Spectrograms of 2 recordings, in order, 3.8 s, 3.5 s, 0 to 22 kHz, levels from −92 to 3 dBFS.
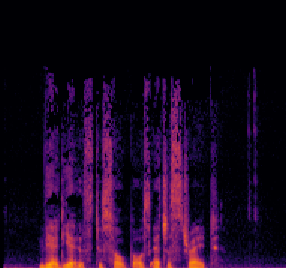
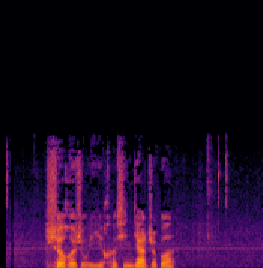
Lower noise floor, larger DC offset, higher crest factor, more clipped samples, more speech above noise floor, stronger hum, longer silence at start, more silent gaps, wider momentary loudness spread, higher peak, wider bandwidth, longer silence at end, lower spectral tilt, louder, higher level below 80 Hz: about the same, -59 dBFS vs -56 dBFS; neither; second, 20 dB vs 26 dB; neither; about the same, 33 dB vs 31 dB; neither; about the same, 0.55 s vs 0.6 s; neither; second, 11 LU vs 24 LU; second, -8 dBFS vs -2 dBFS; first, 16 kHz vs 11.5 kHz; second, 0.9 s vs 1.2 s; first, -6 dB/octave vs -4 dB/octave; about the same, -27 LUFS vs -25 LUFS; first, -58 dBFS vs -70 dBFS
